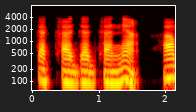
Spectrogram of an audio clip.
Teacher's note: ಕಂಠದಲ್ಲಿ ಹುಟ್ಟುವ ವರ್ಣಗಳನ್ನು ನಾವು ಕಂಠ್ಯ ಧ್ವನಿಗಳು ಅಂತ ಕರಿತೀವಿ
